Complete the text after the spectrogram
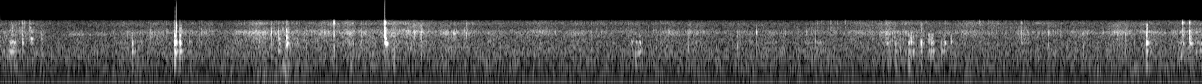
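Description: Twigs and branches brush and crack close by.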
